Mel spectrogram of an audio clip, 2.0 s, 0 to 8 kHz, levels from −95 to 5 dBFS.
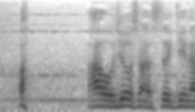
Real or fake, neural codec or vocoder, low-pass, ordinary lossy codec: real; none; none; none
